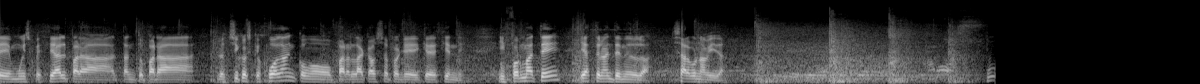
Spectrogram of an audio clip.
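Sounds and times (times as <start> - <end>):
basketball bouncing on wooden court: 0.0 - 9.8.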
